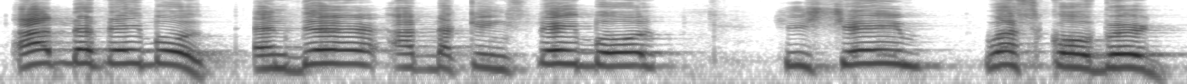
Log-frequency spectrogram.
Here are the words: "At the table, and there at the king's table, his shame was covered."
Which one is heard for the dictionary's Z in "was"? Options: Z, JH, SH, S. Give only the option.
S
